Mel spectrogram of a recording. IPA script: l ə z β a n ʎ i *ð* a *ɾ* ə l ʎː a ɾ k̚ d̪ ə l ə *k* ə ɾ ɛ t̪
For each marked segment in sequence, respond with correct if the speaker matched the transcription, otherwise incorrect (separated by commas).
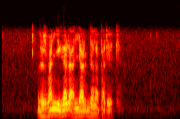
incorrect, correct, incorrect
